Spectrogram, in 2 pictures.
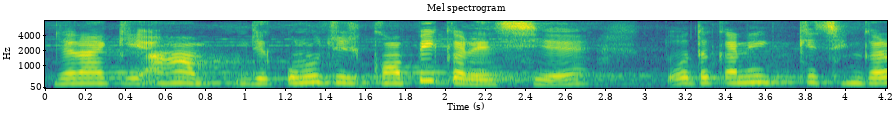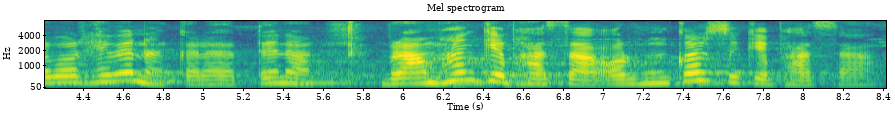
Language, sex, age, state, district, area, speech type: Maithili, female, 18-30, Bihar, Supaul, rural, spontaneous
